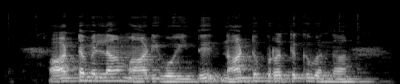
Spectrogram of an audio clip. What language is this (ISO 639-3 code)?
tam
